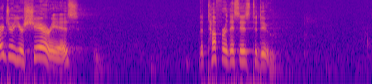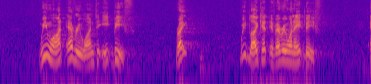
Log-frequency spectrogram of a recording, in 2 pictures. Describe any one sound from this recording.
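A middle-aged man speaks calmly into a microphone in a large echoing hall, with pauses between phrases.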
